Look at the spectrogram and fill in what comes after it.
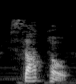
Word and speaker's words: subtle: Adults conduct 就是成年人的行为， may exert 也许会 E-X-E-R-T 这个单词呢是动词，产生的意思，也许会产生一种 subtle， subtle， S-U-B-T-L-E，这里面的 B 不发音，它的意思是形容词，微妙的。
